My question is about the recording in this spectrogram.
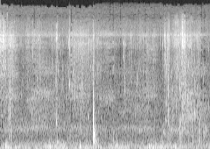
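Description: Wind rumbling on the microphone and water sloshing around a plastic fishing kayak, while a hooked striped bass splashes at the surface beside it as it is reeled in. A single sharp knock comes about two seconds in.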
